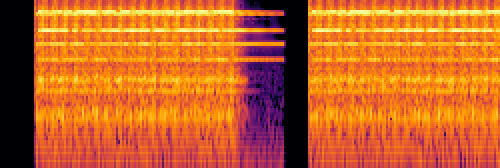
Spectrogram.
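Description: Telephone bell ringing twice, each ring about two seconds long and ending with a brief ring-out, with a short pause between.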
